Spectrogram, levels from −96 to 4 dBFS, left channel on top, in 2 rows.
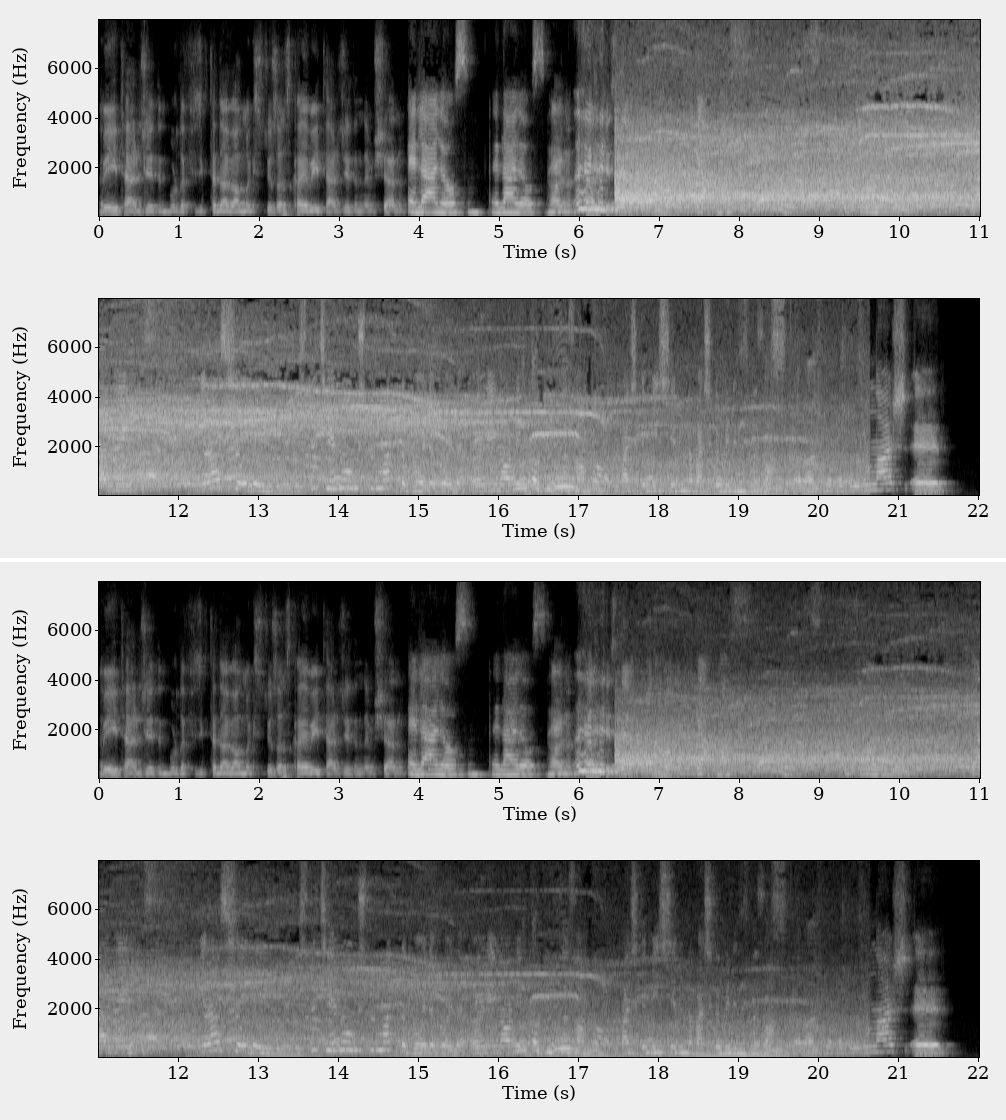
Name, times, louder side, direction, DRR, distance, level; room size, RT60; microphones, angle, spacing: voice 1, 0.0-3.8 5.6-7.7 21.2-21.5, left 2 dB, 20° left, 0.6 m, -35 dB
voice 2, 3.9-6.5 7.5-7.9 8.5-8.8 9.3-10.2 10.4-11.6 12.3-19.7 20.6-21.6, left 3 dB, 65° left, 1.0 m, -28 dB
sound 1, 6.4-20.6, left 8 dB, 90° left, 0.4 m, -24 dB
sound 2, 12.1-19.7, right 3 dB, 45° right, 0.7 m, -43 dB
10.5 x 10.5 x 3.8 m
head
